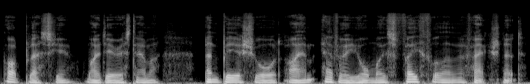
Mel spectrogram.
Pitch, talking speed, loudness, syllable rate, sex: 95 Hz, 190 wpm, -18 LUFS, 6.1 syllables/s, male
